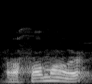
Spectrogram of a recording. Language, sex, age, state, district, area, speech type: Assamese, male, 60+, Assam, Golaghat, urban, spontaneous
